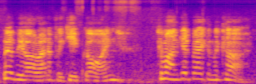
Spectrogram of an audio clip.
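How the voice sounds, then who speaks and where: A man's voice: sits high, fast talker, bright, forceful tone, low-quality recording. An actor playing a mild-mannered young male reporter in a 1940s radio drama, hesitant and polite. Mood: reassuring. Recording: old radio recording with hiss.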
